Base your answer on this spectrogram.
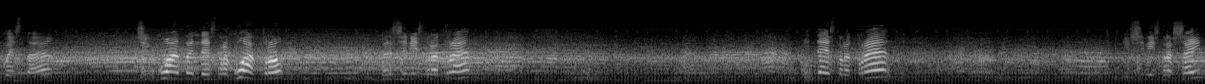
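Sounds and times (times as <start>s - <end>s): car engine at speed: 0.0s - 12.0s
road noise: 0.0s - 12.0s.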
